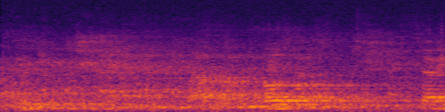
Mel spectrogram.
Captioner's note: laughing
